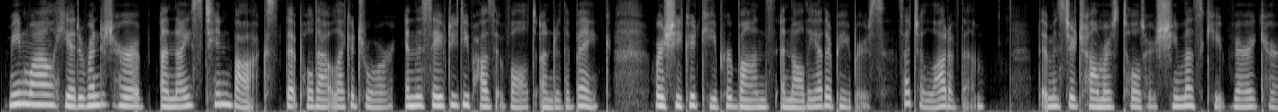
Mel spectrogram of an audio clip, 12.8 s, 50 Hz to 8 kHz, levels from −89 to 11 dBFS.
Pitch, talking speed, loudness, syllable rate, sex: 215 Hz, 220 wpm, -18 LUFS, 5.5 syllables/s, female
